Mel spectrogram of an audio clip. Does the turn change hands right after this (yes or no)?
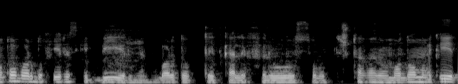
yes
